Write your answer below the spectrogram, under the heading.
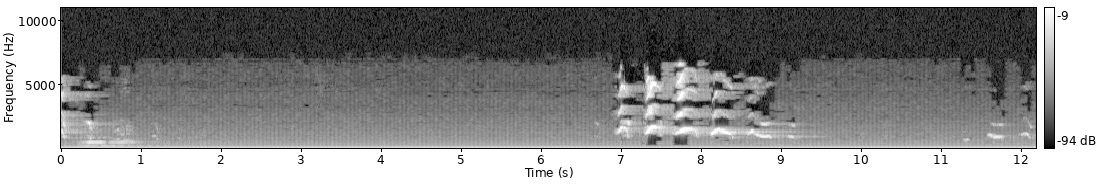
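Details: Bernese Mountain Dog puppies give a burst of high, whiny whimpers and yelps, each sliding downward in pitch, bunched together over about two seconds midway through, with a faint whine near the end over a steady low electrical hum.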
